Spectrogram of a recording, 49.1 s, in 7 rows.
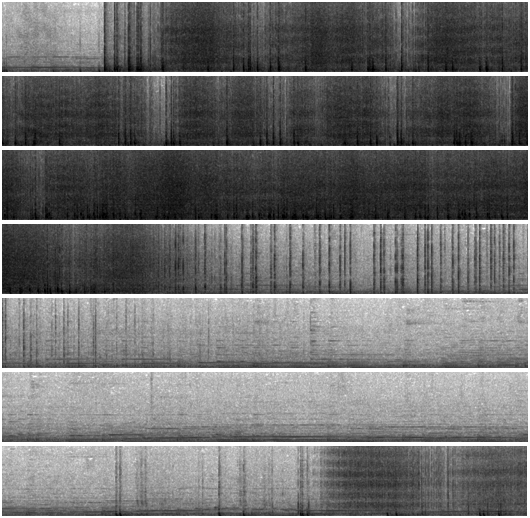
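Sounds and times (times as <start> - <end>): fireworks crackling and popping: 1.2 - 30.9, 44.8 - 49.0.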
